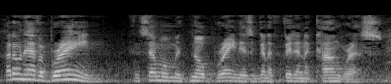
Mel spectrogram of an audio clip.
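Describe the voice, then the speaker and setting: A plaintive tin man full of self-doubt in a comedy radio play. His voice is high, and clear background noise runs under the recording. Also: lively intonation, fairly quick, pushed and bright. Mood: glum. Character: gentle, self-deprecating male tin man.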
